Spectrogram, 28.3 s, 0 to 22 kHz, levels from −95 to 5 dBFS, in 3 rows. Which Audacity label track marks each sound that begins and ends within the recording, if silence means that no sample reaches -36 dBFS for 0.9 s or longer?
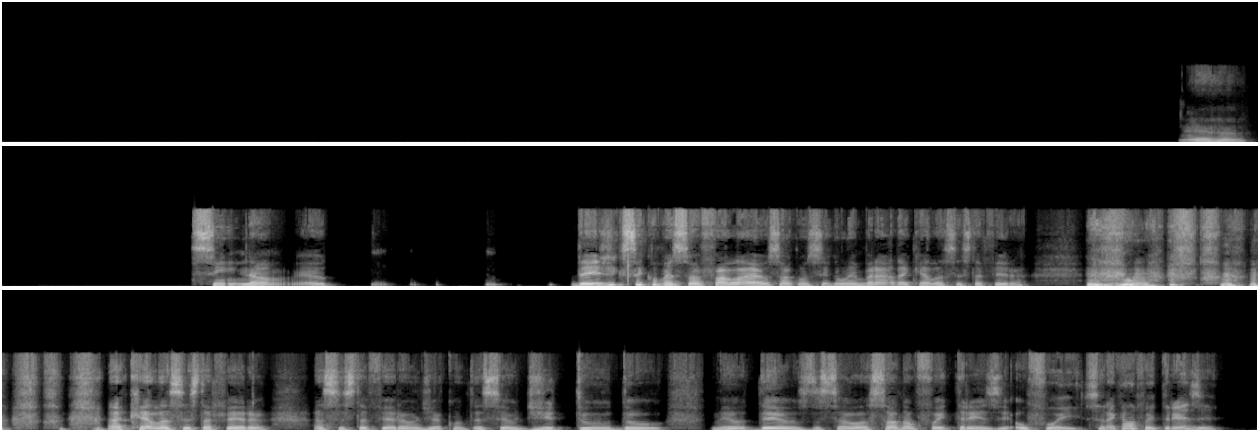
8.850000	9.310000	sound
